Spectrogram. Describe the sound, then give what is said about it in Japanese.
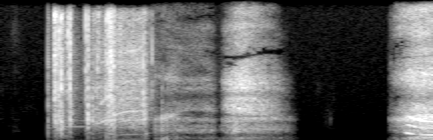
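Camera shutter firing while a photo is taken: a few short, crisp mechanical clicks in quick succession, with a brief pause before the last one. “写真撮ってる。見せて見せて。”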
